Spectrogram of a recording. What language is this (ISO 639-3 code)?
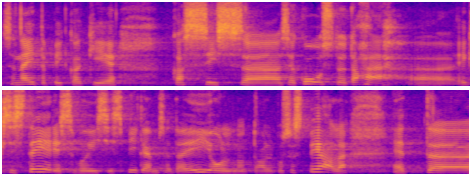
est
